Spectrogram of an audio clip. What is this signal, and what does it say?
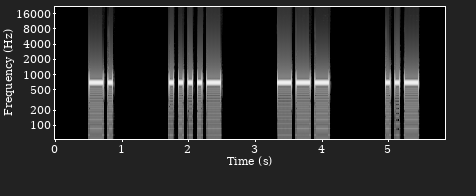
Morse code, heard as a keyed tone, about 17 wpm, spaced as for 8 wpm, 700 Hz. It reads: N4OU
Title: USA Call Signs - 4x Character Spacing - 17wpm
